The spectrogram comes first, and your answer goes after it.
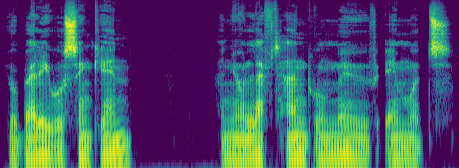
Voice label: voiceover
